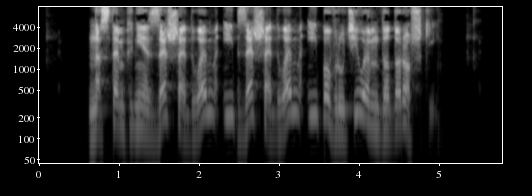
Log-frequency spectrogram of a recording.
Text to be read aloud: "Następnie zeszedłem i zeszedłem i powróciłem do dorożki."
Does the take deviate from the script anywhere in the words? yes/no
no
